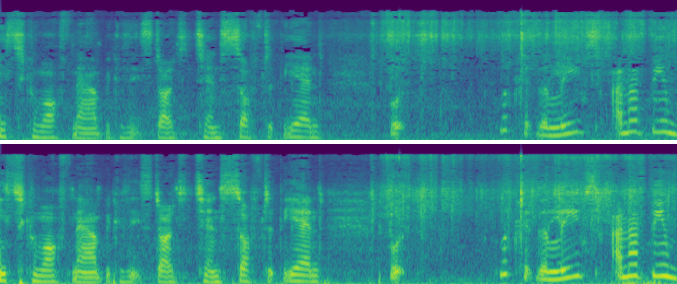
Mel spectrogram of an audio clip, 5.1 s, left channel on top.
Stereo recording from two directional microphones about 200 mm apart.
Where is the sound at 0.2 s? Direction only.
35° right (ahead or behind).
